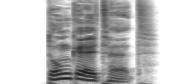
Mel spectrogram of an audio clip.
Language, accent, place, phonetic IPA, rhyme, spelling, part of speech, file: German, Germany, Berlin, [ˈdʊŋkl̩tət], -ʊŋkl̩tət, dunkeltet, verb, De-dunkeltet.ogg
- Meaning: inflection of dunkeln: 1. second-person plural preterite 2. second-person plural subjunctive II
